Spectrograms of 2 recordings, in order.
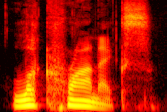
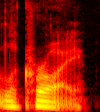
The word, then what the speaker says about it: LaCroix: By spelling, and it's spelled capital L-A, capital C-R-O-I-X. So, I don't know how you say this, but my daughter Grace loved to pronounce it Lachronix. And in our family, when I read C-R-O-I-X, and it's prefaced by La, I would pronounce it LaCroix. So I do believe that is the correct pronunciation, and I've heard it pronounced by many, many other people that way.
